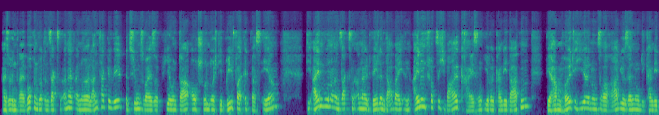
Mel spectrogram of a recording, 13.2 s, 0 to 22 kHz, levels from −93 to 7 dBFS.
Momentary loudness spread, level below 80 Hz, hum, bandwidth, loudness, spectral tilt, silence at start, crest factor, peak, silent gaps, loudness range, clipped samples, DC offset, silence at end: 5 LU; -42 dBFS; none; 15.5 kHz; -15 LUFS; -4 dB/octave; 0.05 s; 16 dB; 0 dBFS; none; 1 LU; under 0.1%; under 0.1%; 0 s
